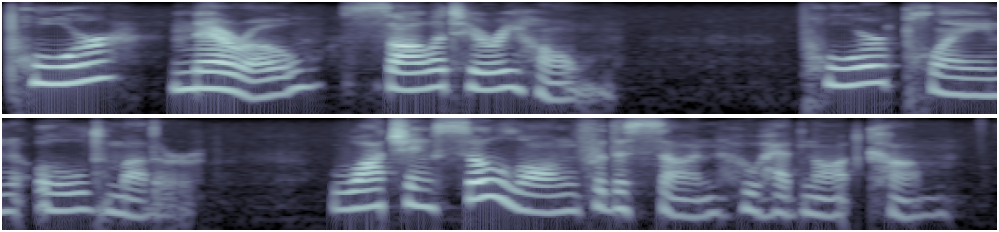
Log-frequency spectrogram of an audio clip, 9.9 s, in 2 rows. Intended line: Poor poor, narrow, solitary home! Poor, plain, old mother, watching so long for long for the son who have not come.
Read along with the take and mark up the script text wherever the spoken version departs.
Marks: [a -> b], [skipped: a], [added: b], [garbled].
Poor [skipped: poor,] narrow, solitary home! Poor, plain, old mother, watching so long for [skipped: long for] the son who [have -> had] not come.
